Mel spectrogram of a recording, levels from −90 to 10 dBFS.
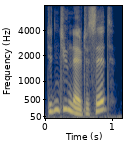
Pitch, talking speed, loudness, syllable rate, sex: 190 Hz, 210 wpm, -16 LUFS, 5.7 syllables/s, male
